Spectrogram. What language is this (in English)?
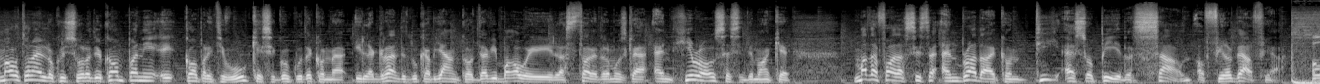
Italian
